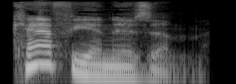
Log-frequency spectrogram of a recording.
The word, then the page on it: caffeinism: British English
